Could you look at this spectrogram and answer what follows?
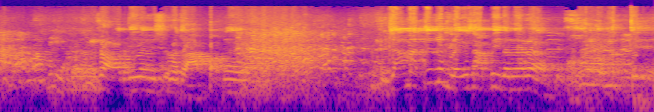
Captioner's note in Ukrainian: Сміється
